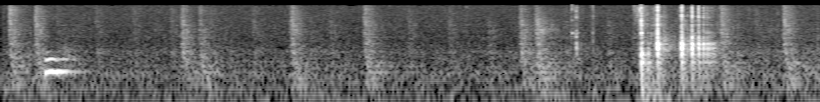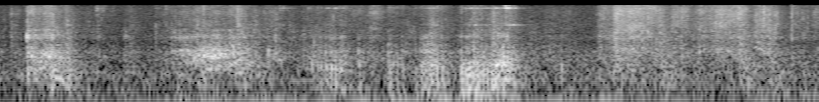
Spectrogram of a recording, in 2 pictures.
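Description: Quiet handling of school supplies and plastic packaging: scattered small clicks and rustles, with one louder short rustling burst about three seconds in.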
